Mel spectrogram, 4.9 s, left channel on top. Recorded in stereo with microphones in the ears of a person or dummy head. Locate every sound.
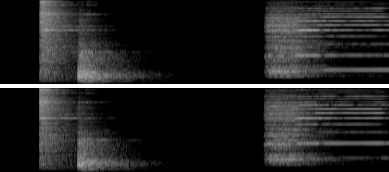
0.5 s a clunk: 45° right (ahead or behind), 0.9 m
3.3 s a violin: 70° right (ahead or behind), 0.8 m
